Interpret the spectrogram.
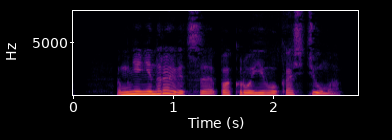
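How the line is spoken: Gloomy reply. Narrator (Russian): мрачно ответил Денис

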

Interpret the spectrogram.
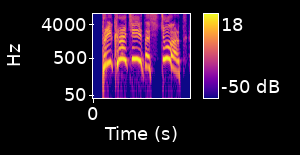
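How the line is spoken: Shrieking. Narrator (Russian): завизжала Лукреция

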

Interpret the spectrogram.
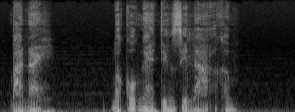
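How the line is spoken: Whispered question. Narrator (Vietnamese): tiếng giọng của ông Năm thì thầm hỏi

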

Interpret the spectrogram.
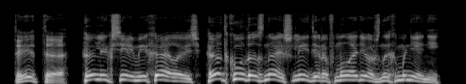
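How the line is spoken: Chuckling. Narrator (Russian): хохотнул Герман

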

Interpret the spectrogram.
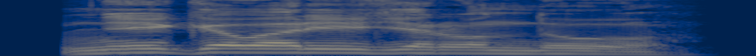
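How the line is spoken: Grumbling mutter. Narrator (Russian): пробурчал барон

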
